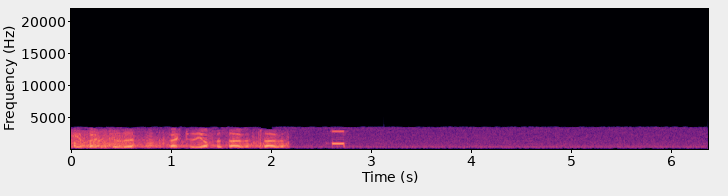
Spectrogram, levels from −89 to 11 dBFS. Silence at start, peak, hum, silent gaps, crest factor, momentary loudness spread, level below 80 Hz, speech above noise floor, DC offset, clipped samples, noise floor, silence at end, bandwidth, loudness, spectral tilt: 0 s; 0 dBFS; none; none; 18 dB; 9 LU; under -90 dBFS; 25 dB; under 0.1%; under 0.1%; -41 dBFS; 0.45 s; 3.7 kHz; -16 LUFS; -4 dB/octave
